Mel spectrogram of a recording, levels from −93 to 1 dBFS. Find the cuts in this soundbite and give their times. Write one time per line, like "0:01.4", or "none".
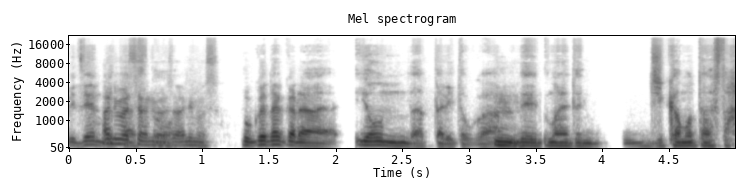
0:03.5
